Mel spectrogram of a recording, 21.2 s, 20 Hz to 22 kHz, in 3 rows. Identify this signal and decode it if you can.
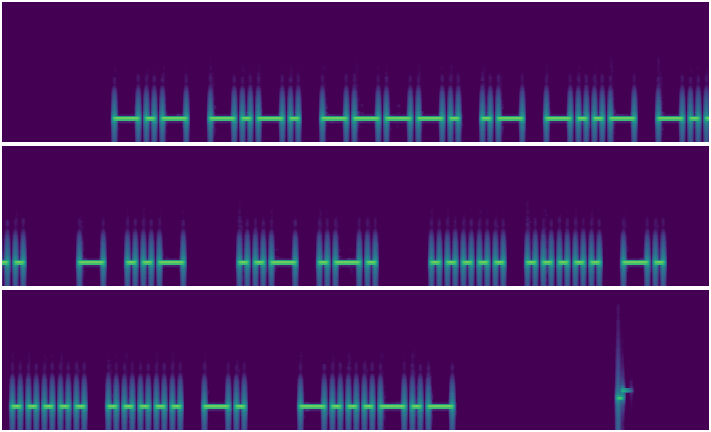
Morse code, heard as a keyed tone, about 15 wpm, 700 Hz. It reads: KC9AXB TU UR 55N 55N <BK>
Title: Common QSO Phrases Encore 15wpm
